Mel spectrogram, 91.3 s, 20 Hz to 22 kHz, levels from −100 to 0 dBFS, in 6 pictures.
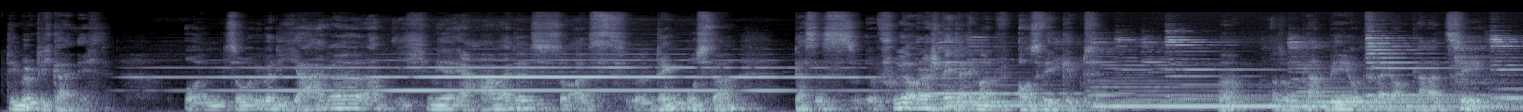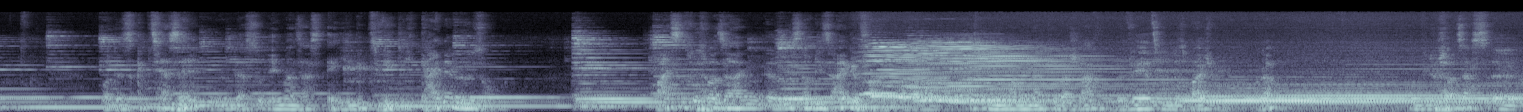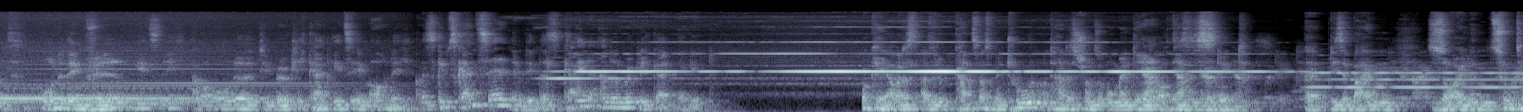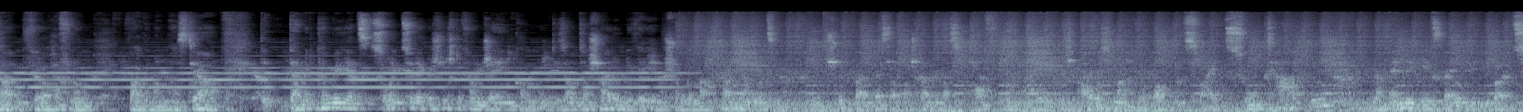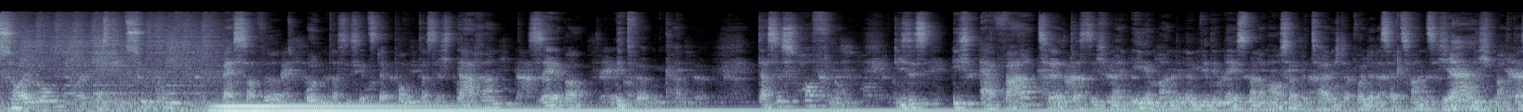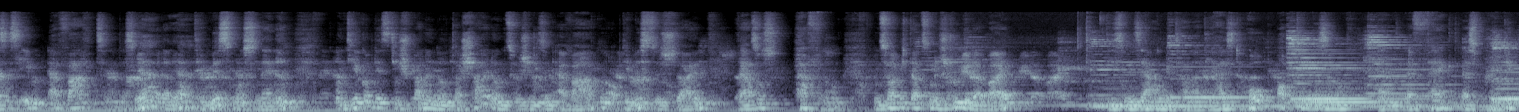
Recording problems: off-mic speech; far
echo of what is said; noticeable; from 42 s on; 580 ms later, 15 dB below the speech
room echo; slight; dies away in 0.4 s
background music; very loud; throughout; 6 dB above the speech

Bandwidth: 14.5 kHz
